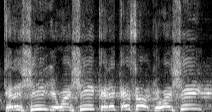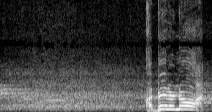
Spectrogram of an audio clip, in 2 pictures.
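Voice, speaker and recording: A man on stage acting out a curt male fast-food worker at a drive-thru speaker, who talks in a Mexican accent and mixes in Spanish. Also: very high-pitched, sharp tone, roomy sound, a little hiss or hum, pitched above the performer's own voice, full character voice. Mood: impatient.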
